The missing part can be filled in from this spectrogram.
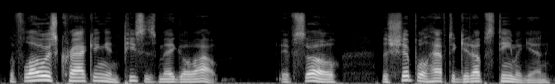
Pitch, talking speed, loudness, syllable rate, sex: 135 Hz, 205 wpm, -16 LUFS, 5.3 syllables/s, male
